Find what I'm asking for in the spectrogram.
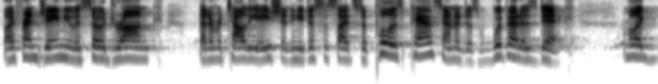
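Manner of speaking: normal talking voice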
